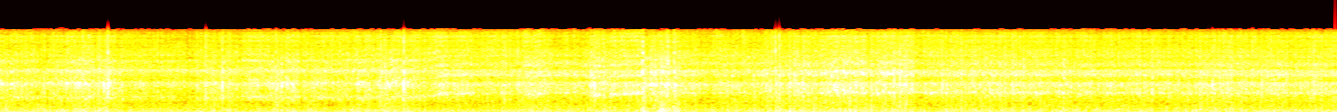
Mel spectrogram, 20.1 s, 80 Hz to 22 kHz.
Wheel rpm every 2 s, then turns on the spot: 160, 160, 160, 190, 190, 200, 200, 200, 200, 200.
none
